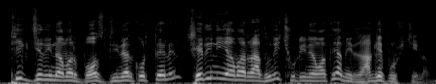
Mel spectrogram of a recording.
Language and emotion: Bengali, angry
